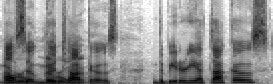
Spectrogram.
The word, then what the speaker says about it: birria: The birria tacos right there.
